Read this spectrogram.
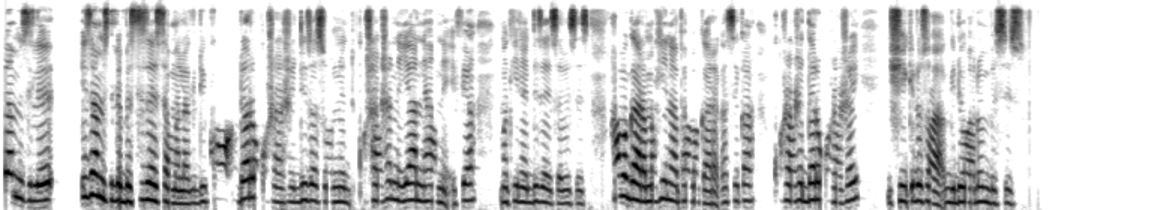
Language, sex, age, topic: Gamo, female, 25-35, government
